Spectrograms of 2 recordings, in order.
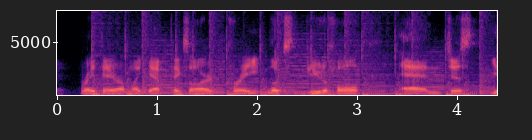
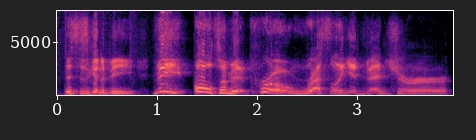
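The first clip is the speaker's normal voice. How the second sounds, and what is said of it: Loud wrestling announcer voice. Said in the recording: “in my wrestling voice with what they put in all caps.”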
